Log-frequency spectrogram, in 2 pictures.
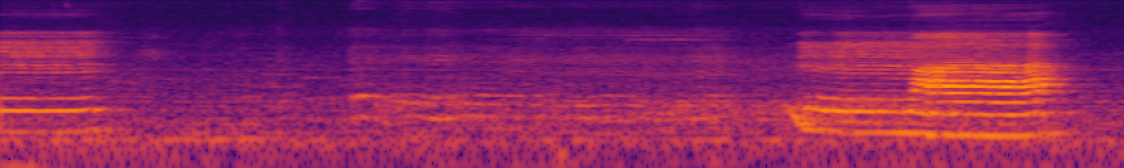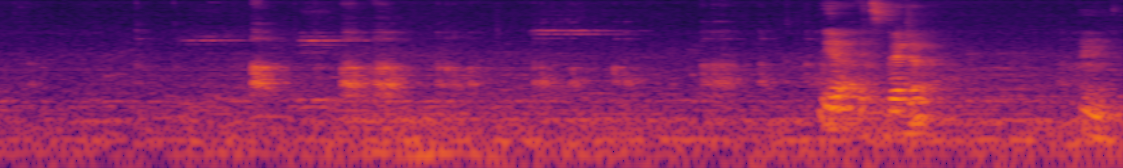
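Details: Female patient with functional aphonia attempting to count from one to ten before therapy, with the attempt getting better; later treated within eight days; functional aphonia.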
